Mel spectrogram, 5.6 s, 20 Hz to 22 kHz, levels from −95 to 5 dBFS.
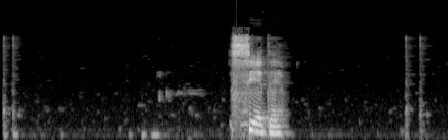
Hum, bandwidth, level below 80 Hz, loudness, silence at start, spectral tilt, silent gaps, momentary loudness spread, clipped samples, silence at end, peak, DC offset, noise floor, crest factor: none; 10 kHz; -60 dBFS; -13 LUFS; 0.05 s; -3 dB/octave; none; 25 LU; under 0.1%; 2.05 s; 0 dBFS; under 0.1%; -71 dBFS; 22 dB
